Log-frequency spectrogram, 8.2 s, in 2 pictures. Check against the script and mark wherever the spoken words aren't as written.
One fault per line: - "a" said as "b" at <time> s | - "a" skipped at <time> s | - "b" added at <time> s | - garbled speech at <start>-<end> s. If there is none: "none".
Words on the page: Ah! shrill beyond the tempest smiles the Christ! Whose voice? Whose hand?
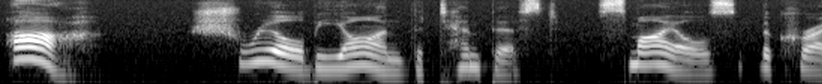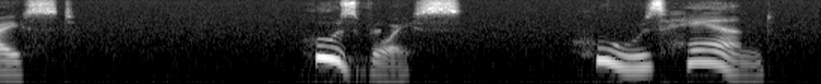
none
